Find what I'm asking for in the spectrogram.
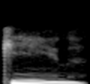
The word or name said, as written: Kean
